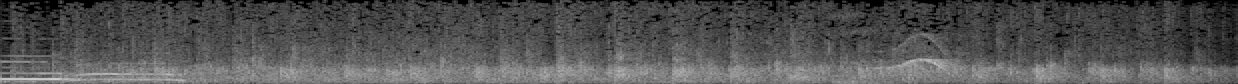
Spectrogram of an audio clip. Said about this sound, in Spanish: Desen un fuerte aplauso.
